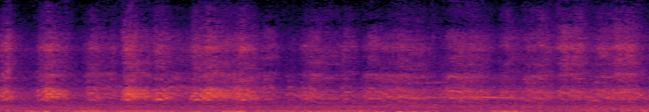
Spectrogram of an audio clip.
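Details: Crows gathered in numbers in Los Angeles: raspy, grating caws repeated about once a second, overlapping from several birds, fading slightly toward the end above a low rumble.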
